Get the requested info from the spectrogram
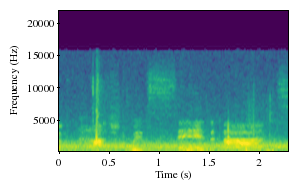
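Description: Birds calling from the surrounding trees: a scatter of short whistled notes and arched, chirping calls, with the most prominent call near the end.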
